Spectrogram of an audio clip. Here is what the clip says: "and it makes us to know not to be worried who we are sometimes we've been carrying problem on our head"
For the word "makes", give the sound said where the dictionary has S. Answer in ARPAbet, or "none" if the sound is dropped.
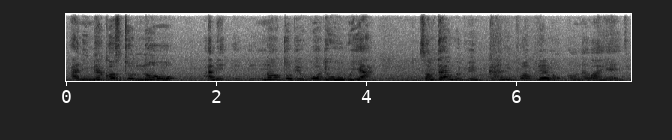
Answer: none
